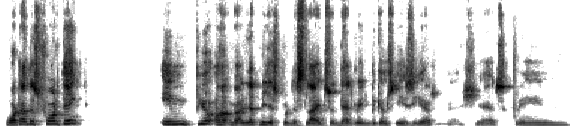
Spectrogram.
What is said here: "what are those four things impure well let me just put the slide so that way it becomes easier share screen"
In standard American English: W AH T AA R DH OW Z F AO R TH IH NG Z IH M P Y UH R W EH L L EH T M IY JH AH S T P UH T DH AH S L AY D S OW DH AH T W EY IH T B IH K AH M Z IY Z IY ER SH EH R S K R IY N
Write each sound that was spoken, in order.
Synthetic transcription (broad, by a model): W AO T AA R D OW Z F AO R T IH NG IH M P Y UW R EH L L EH T M IY JH AH S T P UH T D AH S L AY D S OW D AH T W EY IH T B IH K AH M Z IY Z IY ER SH EH R S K R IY N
